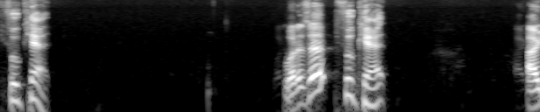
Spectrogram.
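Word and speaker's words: Phuket: Here is the the monk is from You tell me how to pronounce this. P Hu K T. Fuket.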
